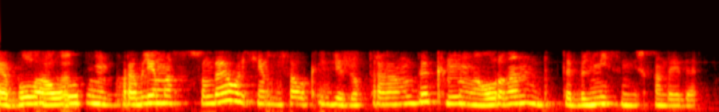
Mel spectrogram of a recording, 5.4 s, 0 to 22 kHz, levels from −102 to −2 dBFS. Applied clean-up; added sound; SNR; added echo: neural separator model SepFormer DNS4.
